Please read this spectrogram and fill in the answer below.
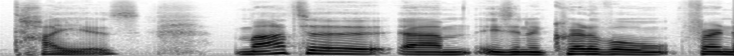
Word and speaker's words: Tellez: even get that right not like tires on the car but mata tires mata is an incredible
